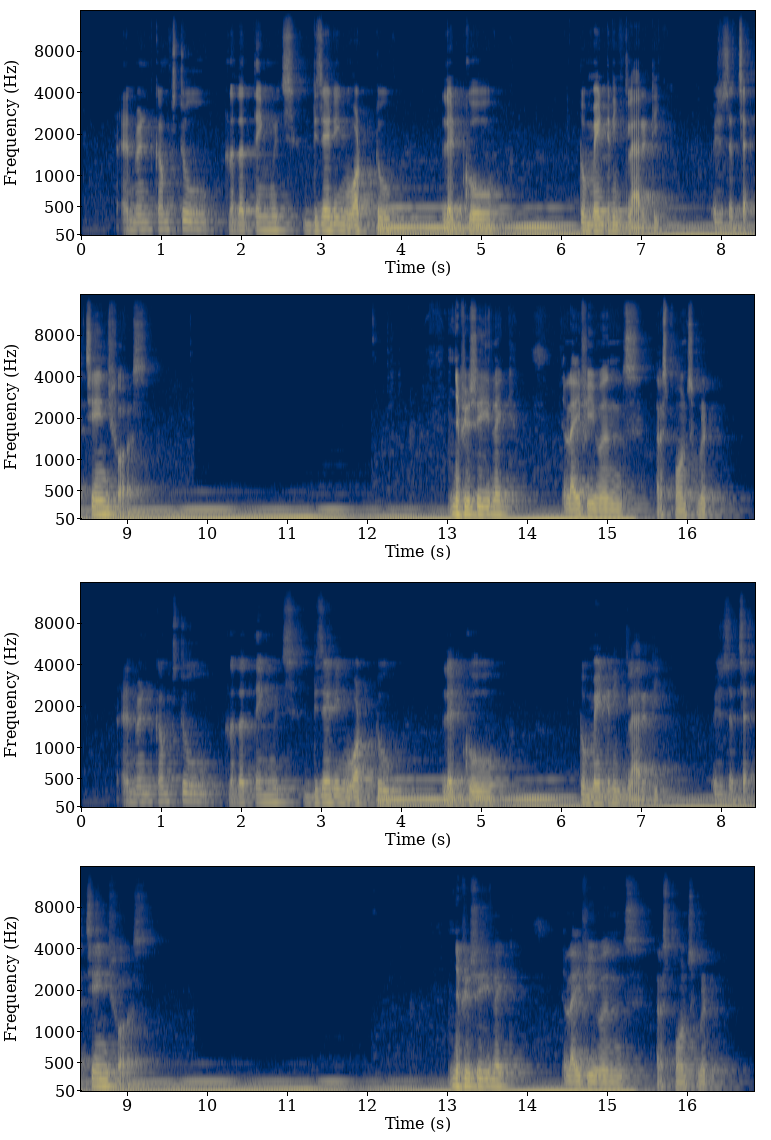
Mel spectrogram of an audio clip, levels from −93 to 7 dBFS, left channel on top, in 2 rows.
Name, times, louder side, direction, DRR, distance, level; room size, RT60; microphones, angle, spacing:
voice 1, 0.5-1.6 1.8-3.9 4.5-5.4 6.2-7.3 7.9-9.2 13.0-13.7 14.4-15.4 15.6-16.2, left 3 dB, 80° left, 11 dB, 1.0 m, -28 dB
sound 1, 3.7-15.4, left 3 dB, 60° left, 0.7 m, -31 dB
13.5 x 10.5 x 6.7 m, 0.95 s
head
